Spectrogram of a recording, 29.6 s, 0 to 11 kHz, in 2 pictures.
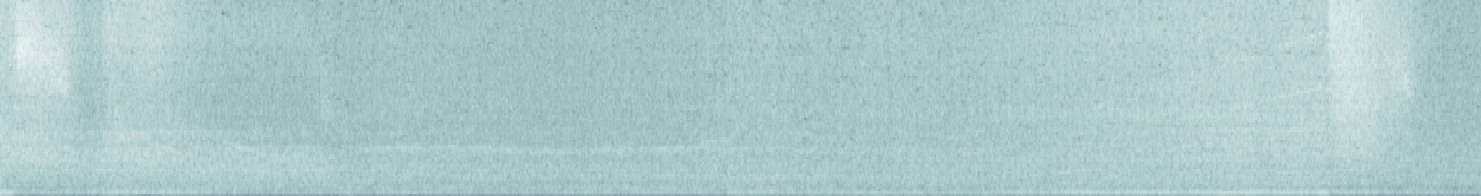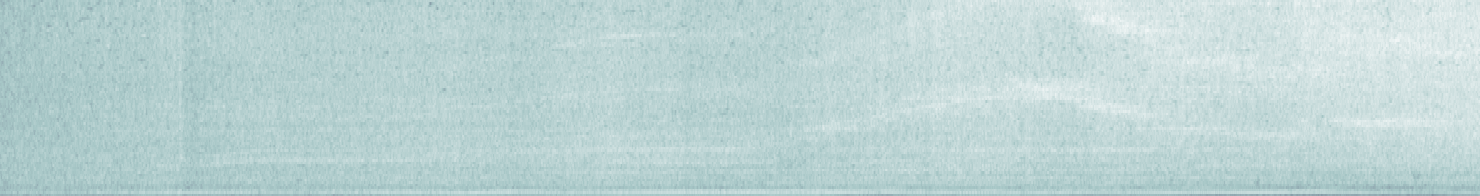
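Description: Supercharged, fuel-injected 1959 Austin-Healey 3000 straight-six running on a chassis dynamometer, engine speed climbing in several stages through the second half, peaking near the end and then dropping back. A high whine rises and falls with the revs.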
